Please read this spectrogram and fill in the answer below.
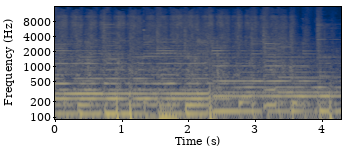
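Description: A soft pastel stick rubbed back and forth on paper, a scratchy rubbing, heard over background music.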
